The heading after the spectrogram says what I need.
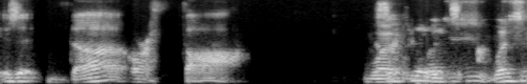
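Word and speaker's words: Tha Carter: that carter or no i'm sure it's just the carter yeah the card right okay yeah yeah my caucasity prevents me from being able to like fully you know um but i was listening to the carter too and i was like oh my god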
